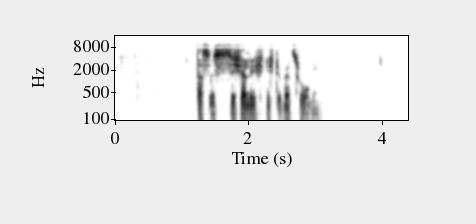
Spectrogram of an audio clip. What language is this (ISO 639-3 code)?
deu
